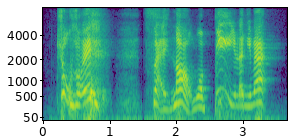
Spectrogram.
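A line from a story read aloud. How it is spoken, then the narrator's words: Hoarse angry shout. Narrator (Chinese): 王经理 气得 嘶哑着嗓子喝道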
